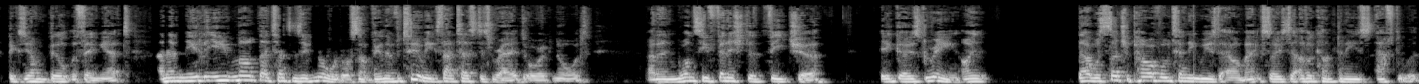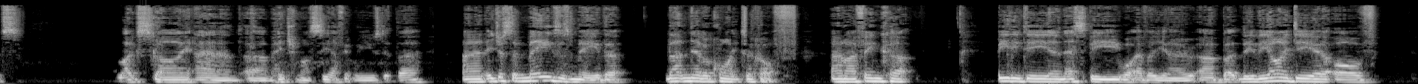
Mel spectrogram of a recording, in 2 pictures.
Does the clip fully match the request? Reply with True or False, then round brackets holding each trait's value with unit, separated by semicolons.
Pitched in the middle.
False (125 Hz)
